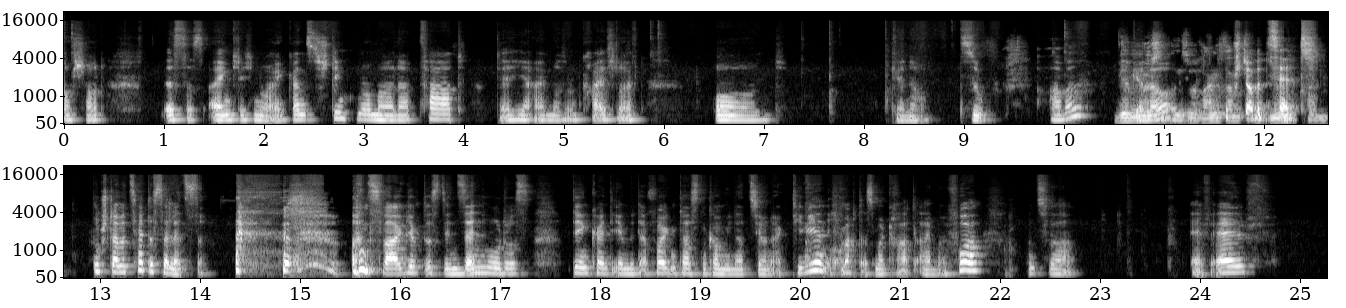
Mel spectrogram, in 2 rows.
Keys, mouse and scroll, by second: 0.3 click, 1.2 click, 7.1 click, 8.9-10.0 middle drag, 8.9-10.0 scroll down 1, 11.2 click, 11.7-12.8 scroll down 3, 13.4 ctrl+scroll down 2, 14.0-15.2 scroll down 4.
